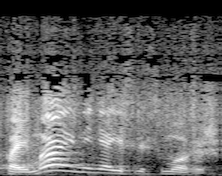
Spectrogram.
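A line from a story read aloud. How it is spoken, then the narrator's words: Shouted. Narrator (Russian): Та, что полетела в широкий мир и кричала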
